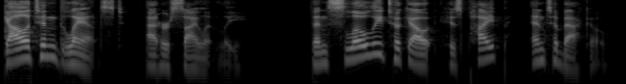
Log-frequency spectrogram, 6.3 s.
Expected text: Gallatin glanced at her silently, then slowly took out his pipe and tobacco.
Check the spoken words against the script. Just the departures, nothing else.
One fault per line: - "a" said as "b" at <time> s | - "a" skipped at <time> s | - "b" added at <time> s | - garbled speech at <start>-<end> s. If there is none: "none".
none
